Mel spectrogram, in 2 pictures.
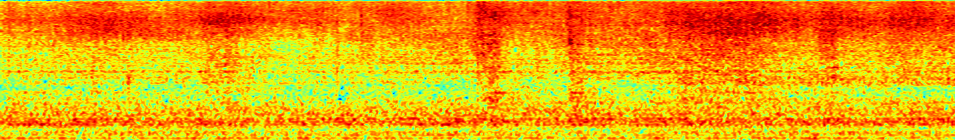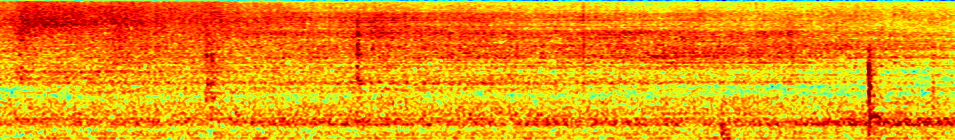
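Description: Food fries on a very hot griddle over a stove burner, a steady loud sizzle and hiss running throughout with occasional small pops and crackles.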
